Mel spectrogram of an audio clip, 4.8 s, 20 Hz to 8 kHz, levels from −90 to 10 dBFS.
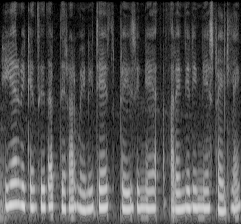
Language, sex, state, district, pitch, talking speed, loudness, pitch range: English, female, Punjab, Kapurthala, 240 Hz, 210 wpm, -14 LUFS, 230-250 Hz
